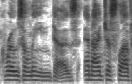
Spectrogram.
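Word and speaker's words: Rosaleen: character of is it rosalene Rosaline how was it pronounced rosalene so like Rosalie but with an in like Jolene you messed up my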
